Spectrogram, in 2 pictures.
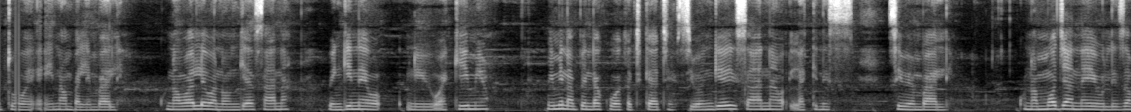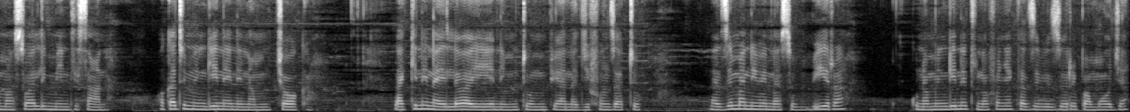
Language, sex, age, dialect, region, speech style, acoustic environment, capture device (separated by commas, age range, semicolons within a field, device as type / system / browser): Swahili, female, 18-24, Kenya - Nairobi Sheng-influenced, Kenya, relaxed; happy; excited; focused, music; nature; appliances, mobile / Linux / Chrome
